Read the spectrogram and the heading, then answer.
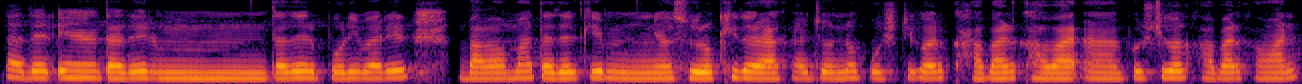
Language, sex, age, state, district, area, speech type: Bengali, female, 18-30, West Bengal, Jalpaiguri, rural, spontaneous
